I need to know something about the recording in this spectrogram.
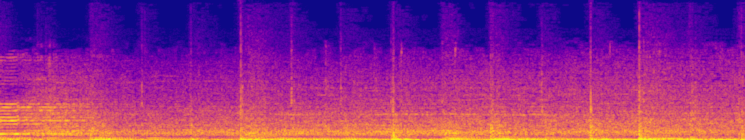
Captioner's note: cheers and applause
